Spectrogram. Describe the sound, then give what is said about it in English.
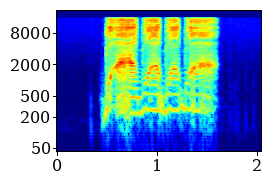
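A duck quacks on a farm at feeding time: a short, nasal run of quick, loud quacks lasting about a second, alone and with silence before and after. “One duck sees the new ducklings.”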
